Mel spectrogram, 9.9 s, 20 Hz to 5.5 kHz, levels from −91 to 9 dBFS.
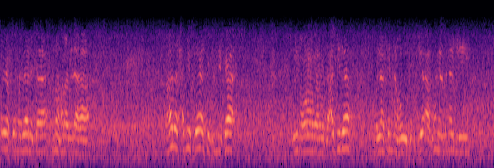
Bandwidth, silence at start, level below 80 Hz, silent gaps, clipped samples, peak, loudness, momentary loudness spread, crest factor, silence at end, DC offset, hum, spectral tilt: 4.1 kHz; 0 s; -58 dBFS; none; under 0.1%; -4 dBFS; -22 LUFS; 13 LU; 16 dB; 0 s; under 0.1%; none; -10.5 dB/octave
